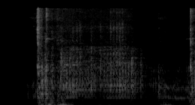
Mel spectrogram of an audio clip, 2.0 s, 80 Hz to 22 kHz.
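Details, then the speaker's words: Yamaha CDC-625 5-disc CD changer from a thrift store, before service: short bursts of whirring and ratcheting clatter as the carousel searches all five empty slots; rough, noisy mechanism with sticky residue and hair inside. "So it's going to search all 5 empty slots here."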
